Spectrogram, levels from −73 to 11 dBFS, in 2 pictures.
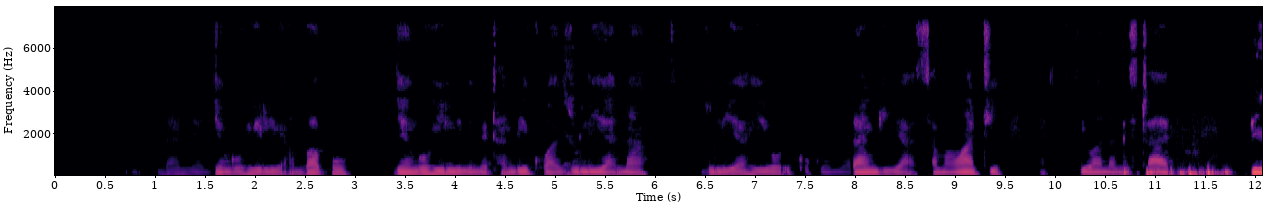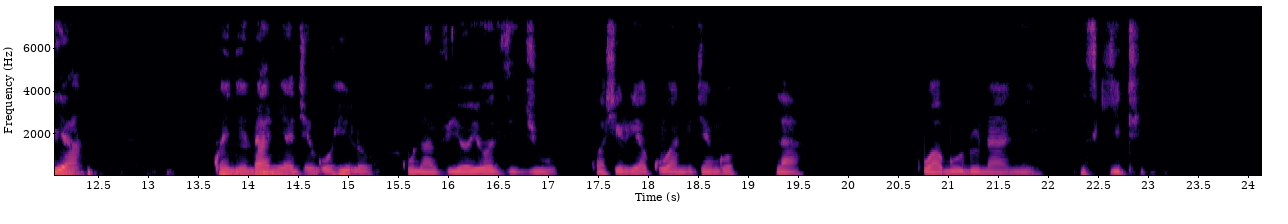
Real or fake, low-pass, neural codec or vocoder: real; 7.2 kHz; none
